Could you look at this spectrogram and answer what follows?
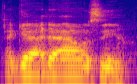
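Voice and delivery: usual speaking voice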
